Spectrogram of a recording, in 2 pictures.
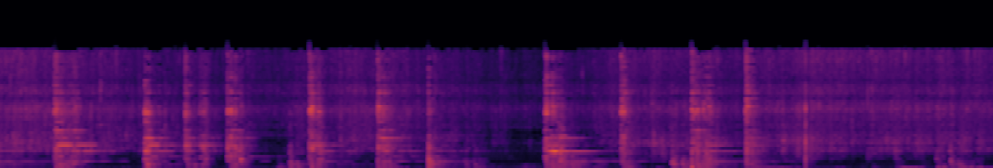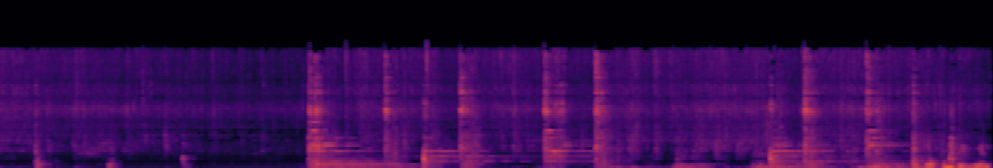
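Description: Chopped onions frying in a generous amount of oil in a pan for onion dal, with frequent clinking metal spoon strikes against the pan over a soft steady sizzle, close up and without speech.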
